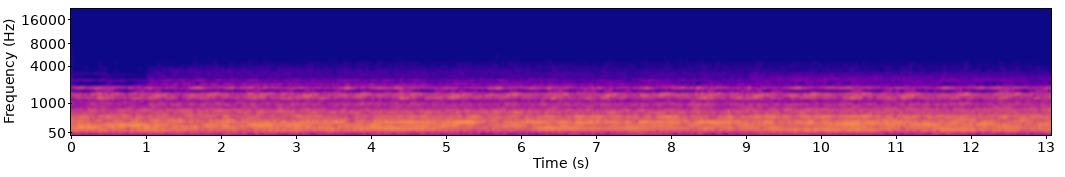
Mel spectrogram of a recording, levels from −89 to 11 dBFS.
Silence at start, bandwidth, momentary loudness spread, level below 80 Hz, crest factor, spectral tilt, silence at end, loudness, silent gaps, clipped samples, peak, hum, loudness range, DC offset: 0 s; 3.6 kHz; 3 LU; -48 dBFS; 14 dB; -13 dB/octave; 0 s; -21 LUFS; none; under 0.1%; -6 dBFS; none; 1 LU; under 0.1%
